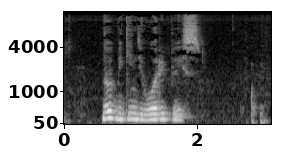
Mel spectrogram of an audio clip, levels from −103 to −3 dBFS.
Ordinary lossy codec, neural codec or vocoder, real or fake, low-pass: MP3, 48 kbps; none; real; 10.8 kHz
